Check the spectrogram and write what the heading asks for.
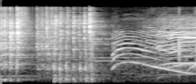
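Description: Rapid drumming on metal pots and pans, which stops about a second in. Then come high whooping shouts that arch up and down in pitch.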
